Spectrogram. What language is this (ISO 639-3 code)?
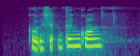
zho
